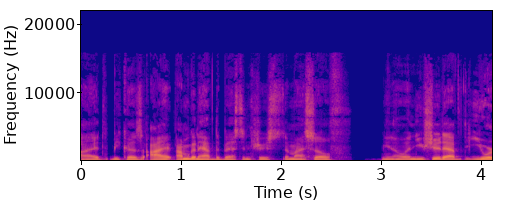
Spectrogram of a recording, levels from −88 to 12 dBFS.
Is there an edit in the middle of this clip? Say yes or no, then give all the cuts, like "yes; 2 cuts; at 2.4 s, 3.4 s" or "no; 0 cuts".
no; 0 cuts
